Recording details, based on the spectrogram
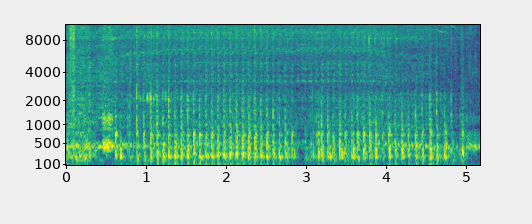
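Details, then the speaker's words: Older drill-type spring drain cleaner with heavy spinning head: fast, uneven rattling beat, two or three knocks a second, strong vibration passed to drum and operator's hand, worse with short cable extended; excessive vibration. "진동이 엄청 느껴지죠. 이게 저 통으로 진동이 가거나 아니면 제 손으로 그 모든 진동을 다 받아줘야 돼요."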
